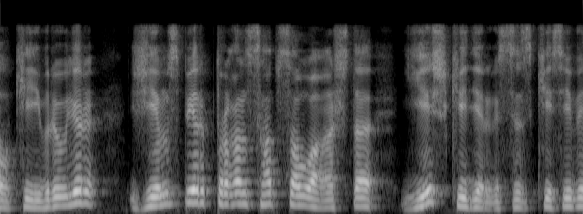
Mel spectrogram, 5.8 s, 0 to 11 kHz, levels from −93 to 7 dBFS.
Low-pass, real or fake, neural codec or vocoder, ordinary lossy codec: 7.2 kHz; fake; codec, 16 kHz, 6 kbps, DAC; none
